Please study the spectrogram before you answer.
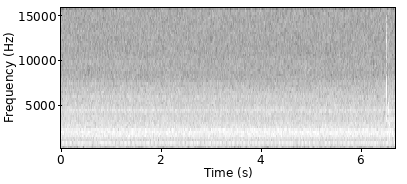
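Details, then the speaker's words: Dell R610 server at no load, mic at the front, about 74 dB: steady, loud fan rush with a constant whine, fans at excessive speed because a failing ambient temperature sensor reads 40C in a 23-25C room. "this particular one has a problem the fans are running unusually high and I don't know if you can hear it through the mic but it's actually very very loud"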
